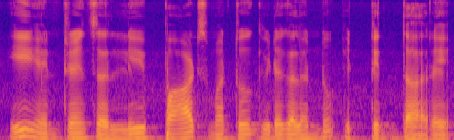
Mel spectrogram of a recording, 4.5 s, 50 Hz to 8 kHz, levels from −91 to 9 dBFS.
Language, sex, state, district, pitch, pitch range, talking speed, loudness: Kannada, male, Karnataka, Bangalore, 95 Hz, 95-105 Hz, 90 wpm, -18 LUFS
